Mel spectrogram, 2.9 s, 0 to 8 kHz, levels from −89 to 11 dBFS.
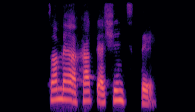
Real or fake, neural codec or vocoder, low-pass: fake; codec, 16 kHz, 2 kbps, FreqCodec, larger model; 7.2 kHz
